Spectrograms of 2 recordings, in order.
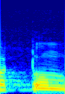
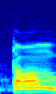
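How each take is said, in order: First: टूम with a long "oo": toom; correct pronunciation. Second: टॉम with an aw vowel: tom; wrong pronunciation. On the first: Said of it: "क्या बोलना है आपको". (टूम में लंबा ऊ) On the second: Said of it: "जो गलत तरीका है". (टॉम में ऑ की आवाज़) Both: Shown as a demonstration.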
